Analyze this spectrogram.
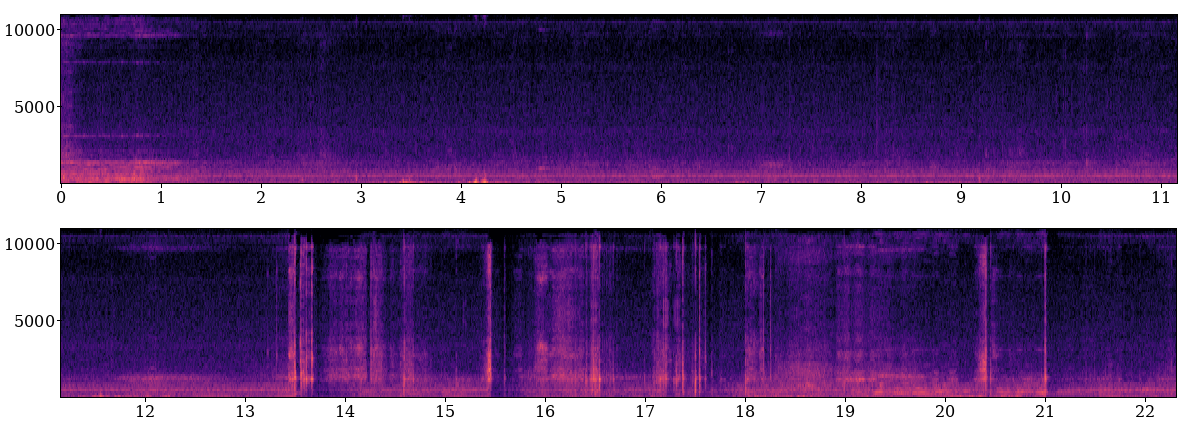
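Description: A horse trots with soft hoofbeats on sand.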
